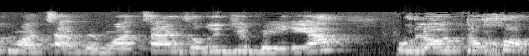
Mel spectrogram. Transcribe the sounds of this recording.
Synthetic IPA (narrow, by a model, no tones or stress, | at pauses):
t̪moat͡sabemoat͡sazoʁid̪ibeiʁia | ulo̞t̪oχo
